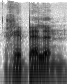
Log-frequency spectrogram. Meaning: 1. genitive singular of Rebell 2. dative singular of Rebell 3. accusative singular of Rebell 4. nominative plural of Rebell 5. genitive plural of Rebell 6. dative plural of Rebell
- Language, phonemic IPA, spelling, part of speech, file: German, /ʁeˈbɛlən/, Rebellen, noun, De-Rebellen.ogg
